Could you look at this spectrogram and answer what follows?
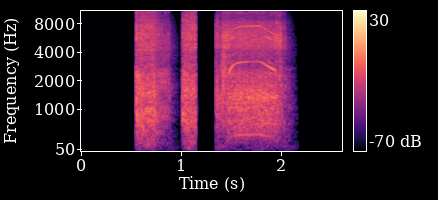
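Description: Power tool driving a scooter bushing in with a 16 mm socket, three short close bursts, two brief and one longer whirring run, separated by silence.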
